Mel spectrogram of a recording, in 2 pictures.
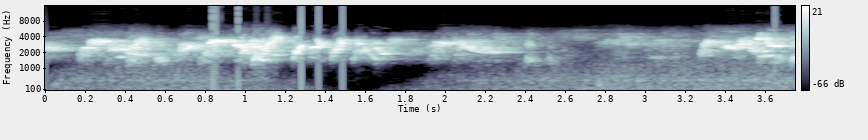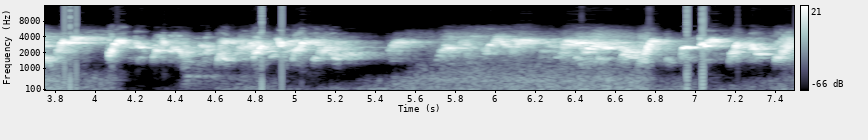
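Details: Caged Red-whiskered Bulbuls, two equally fierce birds, dueling in song to dominate each other; near-continuous chattering, whistled phrases in quick bursts with brief pauses, plus occasional sharp metallic clicks.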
